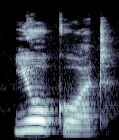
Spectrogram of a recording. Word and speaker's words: Joghurt: The letter J is pronounced like the Y in the word yogurt. The German translation for yogurt is Joghurt.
